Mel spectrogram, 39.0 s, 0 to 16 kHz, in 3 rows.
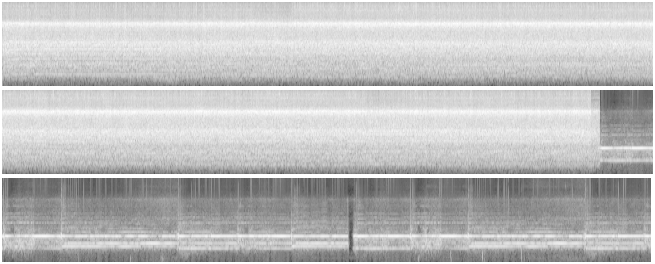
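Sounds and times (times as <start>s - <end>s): clean steady tones: 0.0s - 39.0s
distorted emergency alert alarm: 0.0s - 39.0s.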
